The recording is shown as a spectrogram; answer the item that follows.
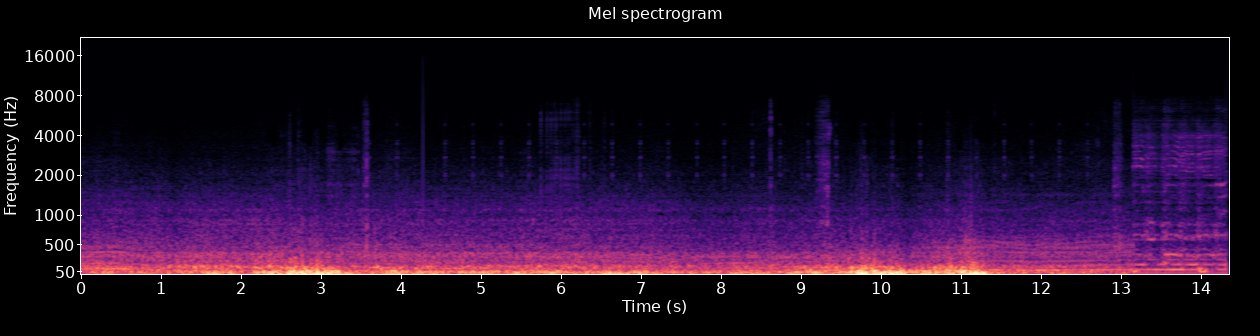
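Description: Low rumble of a car's engine and tyres on the road, heard from inside the cabin while driving, swelling louder twice. Music comes in near the end.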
